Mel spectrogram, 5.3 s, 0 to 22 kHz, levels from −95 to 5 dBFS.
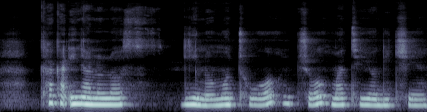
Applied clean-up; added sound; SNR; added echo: none; none; none; reverberation time 0.2 s.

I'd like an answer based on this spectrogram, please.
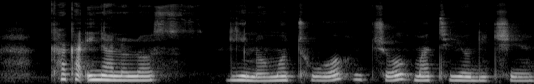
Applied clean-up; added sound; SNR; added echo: none; none; none; none.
